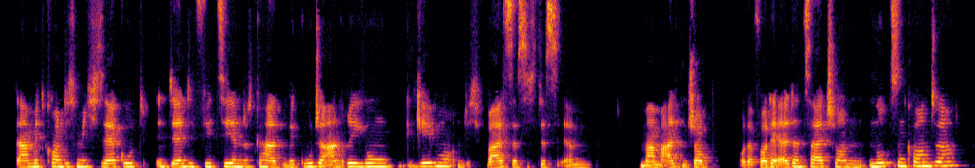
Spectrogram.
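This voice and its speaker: This woman has a fairly high, somewhat breathy voice. Her intonation stays fairly even. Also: moderate pace. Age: 30s. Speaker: coaching client, project manager. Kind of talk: interview.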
